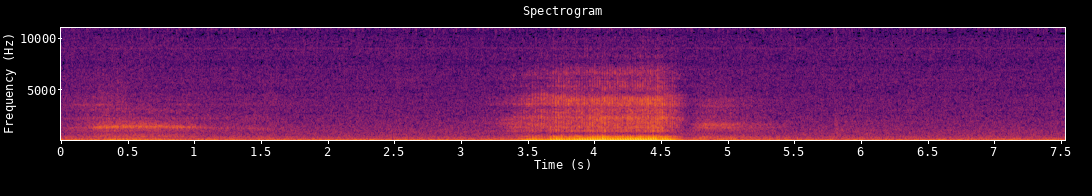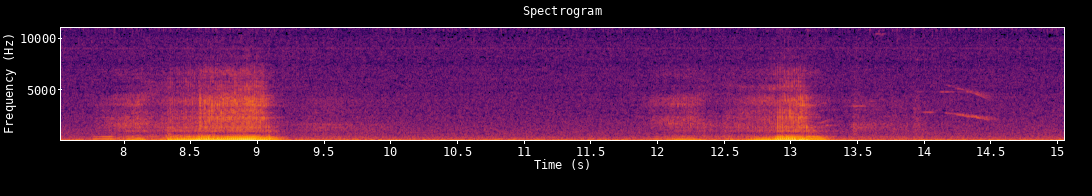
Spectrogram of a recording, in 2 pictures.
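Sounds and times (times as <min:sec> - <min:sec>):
quiet breathing: 0:00.0 - 0:01.8, 0:04.7 - 0:05.5, 0:09.2 - 0:10.0, 0:13.3 - 0:14.0
person snoring: 0:07.8 - 0:09.2.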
